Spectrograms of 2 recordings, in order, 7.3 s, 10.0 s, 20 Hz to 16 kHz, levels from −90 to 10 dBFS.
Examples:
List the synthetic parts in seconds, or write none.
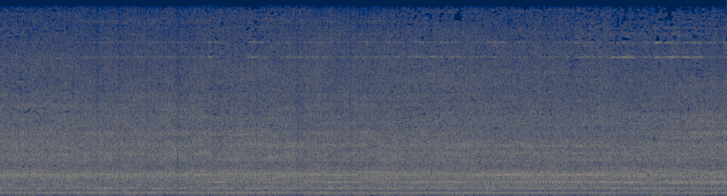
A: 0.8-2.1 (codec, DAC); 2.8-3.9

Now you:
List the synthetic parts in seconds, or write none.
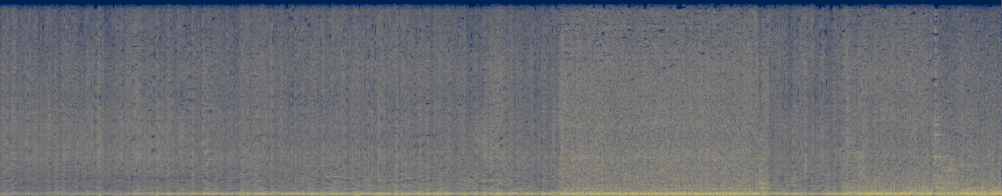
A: 0.0-5.6 (vocoder, BigVGAN v2); 7.7-8.6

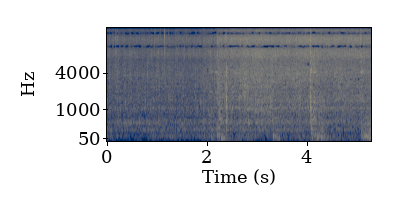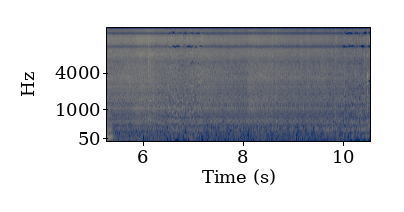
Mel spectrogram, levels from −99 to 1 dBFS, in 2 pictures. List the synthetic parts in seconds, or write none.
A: 5.2-6.5 (autoencoder, DAC-VAE); 7.2-10.0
